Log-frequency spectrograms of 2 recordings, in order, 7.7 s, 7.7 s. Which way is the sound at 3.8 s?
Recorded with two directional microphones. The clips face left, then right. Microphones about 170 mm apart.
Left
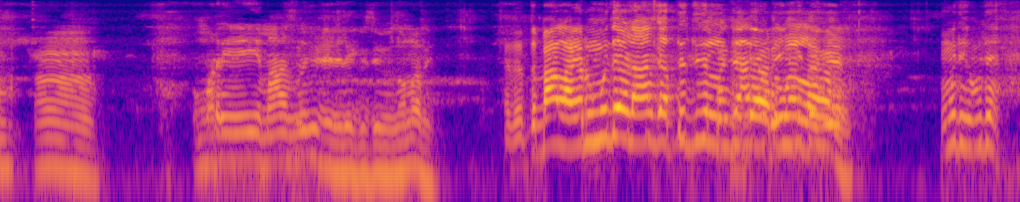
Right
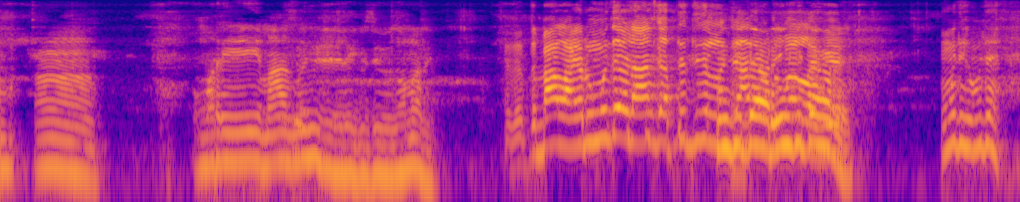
60° left (ahead or behind).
